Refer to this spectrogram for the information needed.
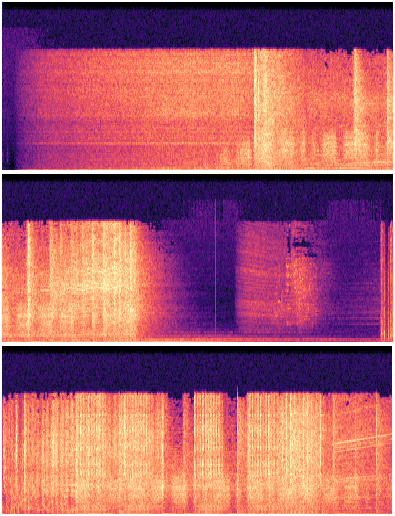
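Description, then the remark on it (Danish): Loud, dense soundtrack of a mobile game trailer with bursts of gunfire, rumbling engines of many cars and driving, frantic music, briefly dropping to a quieter, tense stretch before the barrage resumes. “Altså, jeg ved ikke, masser af skud, en masse biler og en, øh, en masse sådan hektisk musik.”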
